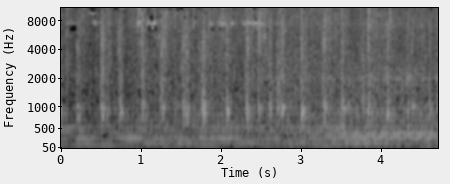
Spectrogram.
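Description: Steady clip-clop of a horse-drawn coach as the coachman drives off again along a road beside a forest: many even hoofbeats in a continuous rhythm over a sustained low tonal backdrop.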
